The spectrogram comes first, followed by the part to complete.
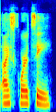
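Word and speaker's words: I²C: or inter integrated circuit sometimes pronounced as I squared C.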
